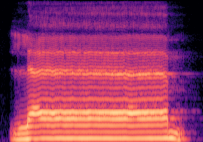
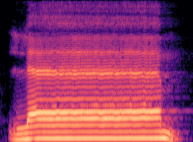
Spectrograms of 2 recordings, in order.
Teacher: লাম হরফটির মাখরাজ হলো জিহ্বার আগার কিনারা উপরের দাঁতের মাড়ির সঙ্গে লাগিয়ে উচ্চারিত হয়।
